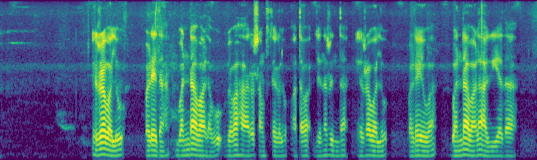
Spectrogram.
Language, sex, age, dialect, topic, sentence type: Kannada, male, 18-24, Central, banking, statement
